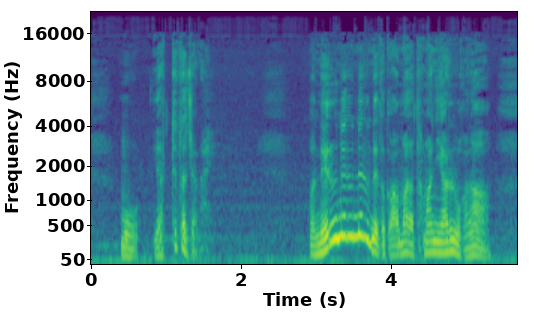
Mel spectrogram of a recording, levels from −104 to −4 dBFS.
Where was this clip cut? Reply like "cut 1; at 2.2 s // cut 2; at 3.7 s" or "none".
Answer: none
